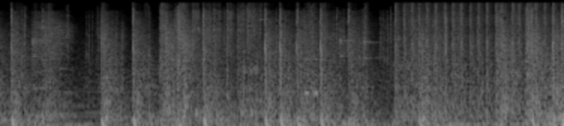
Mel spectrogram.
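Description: RimWorld heavy blasters fire in a chaotic battle, producing rapid overlapping bursts of sharp shots, loud and sustained, with denser volleys and brief lulls.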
